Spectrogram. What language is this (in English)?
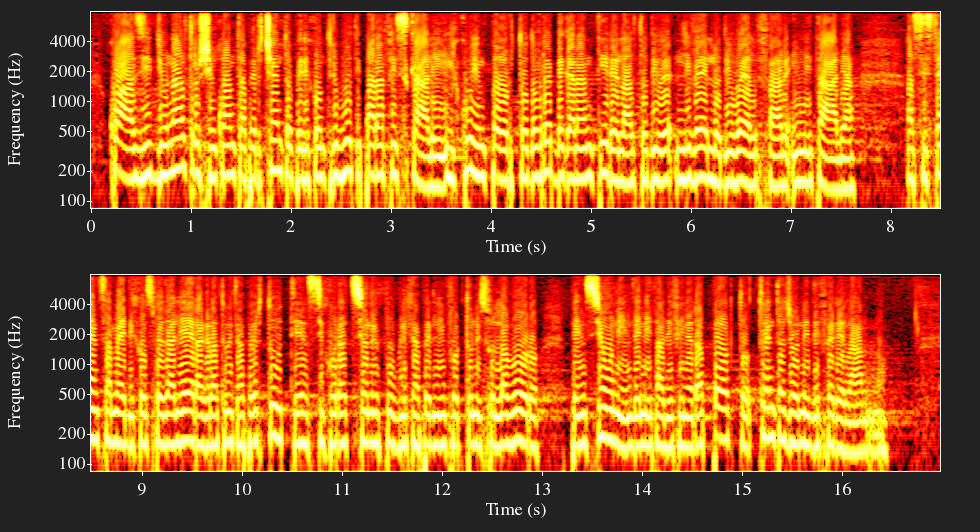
Italian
